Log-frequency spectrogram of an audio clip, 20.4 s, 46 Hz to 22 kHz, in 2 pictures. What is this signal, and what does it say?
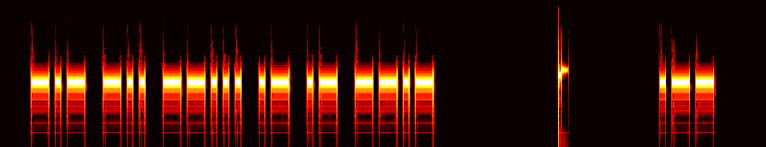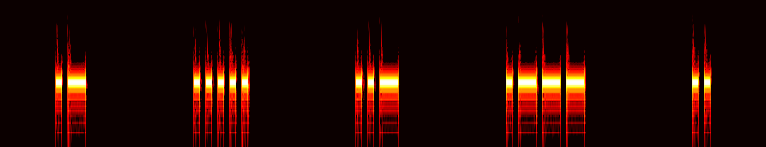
Morse code, heard as a keyed tone, about 15 wpm, spaced as for 8 wpm, 700 Hz. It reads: KD7AAQ WA5UJI
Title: USA Call Signs - 6 Characters - 6x Character Spacing - 15wpm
